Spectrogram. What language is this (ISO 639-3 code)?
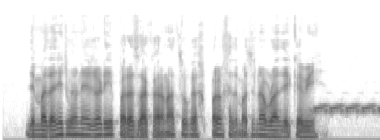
pus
